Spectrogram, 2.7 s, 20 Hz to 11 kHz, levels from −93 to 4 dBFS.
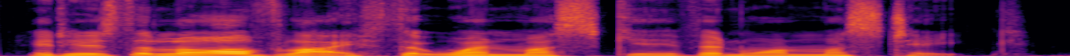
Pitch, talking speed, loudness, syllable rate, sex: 205 Hz, 315 wpm, -17 LUFS, 6.4 syllables/s, female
